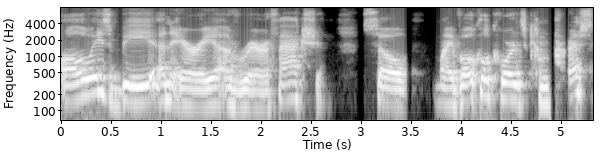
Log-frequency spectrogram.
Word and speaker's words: rarefaction: first followed by rarefaction it's sometimes pronounced rarefication but really the proper pronunciation for this phenomenon is rarefaction okay now gotta clear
